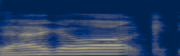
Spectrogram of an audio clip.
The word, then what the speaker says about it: Agalloch: Is it Agalloch? – It is Agalloch, yes.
